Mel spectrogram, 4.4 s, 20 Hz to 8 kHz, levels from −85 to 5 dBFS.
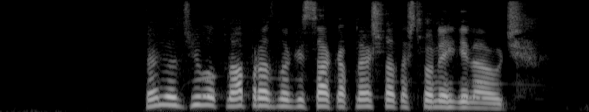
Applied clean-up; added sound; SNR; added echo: neural mask model DeepFilterNet 3.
